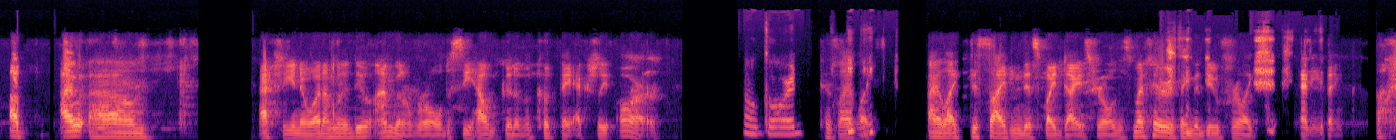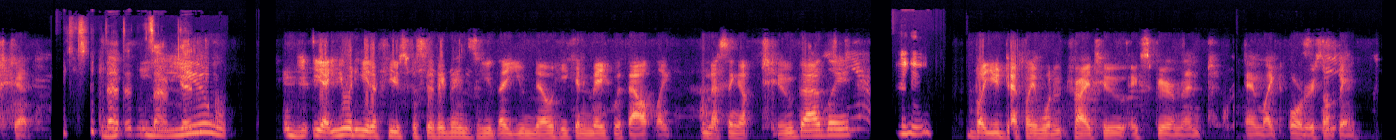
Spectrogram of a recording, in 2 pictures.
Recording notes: Audio is a little rough but otherwise a fun little start.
